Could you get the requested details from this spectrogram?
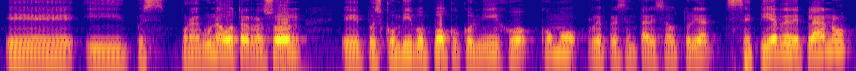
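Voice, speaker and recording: A man's voice: medium pitch, measured pace, mellow. A man hosting a TV talk show, asking questions casually with frequent fillers. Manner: conversational, frequent fillers like "este".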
